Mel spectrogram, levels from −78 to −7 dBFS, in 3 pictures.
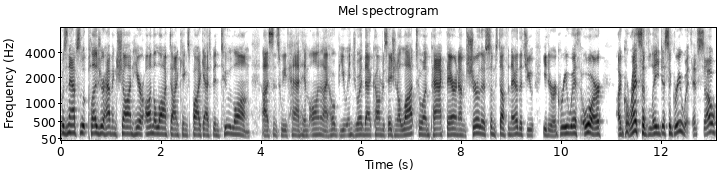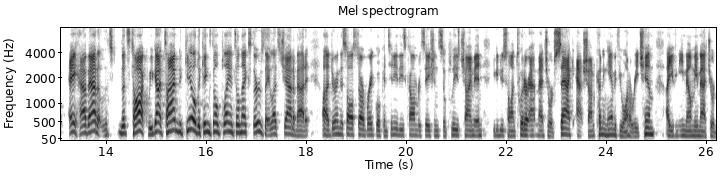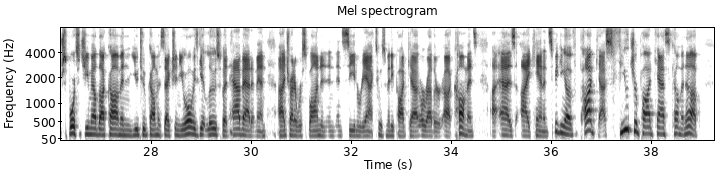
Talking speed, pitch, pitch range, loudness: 250 wpm, 155 Hz, 135-180 Hz, -20 LUFS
